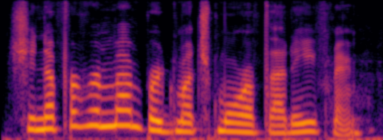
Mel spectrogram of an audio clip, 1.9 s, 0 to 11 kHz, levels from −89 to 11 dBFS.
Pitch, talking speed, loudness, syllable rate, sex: 245 Hz, 250 wpm, -16 LUFS, 7.7 syllables/s, female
